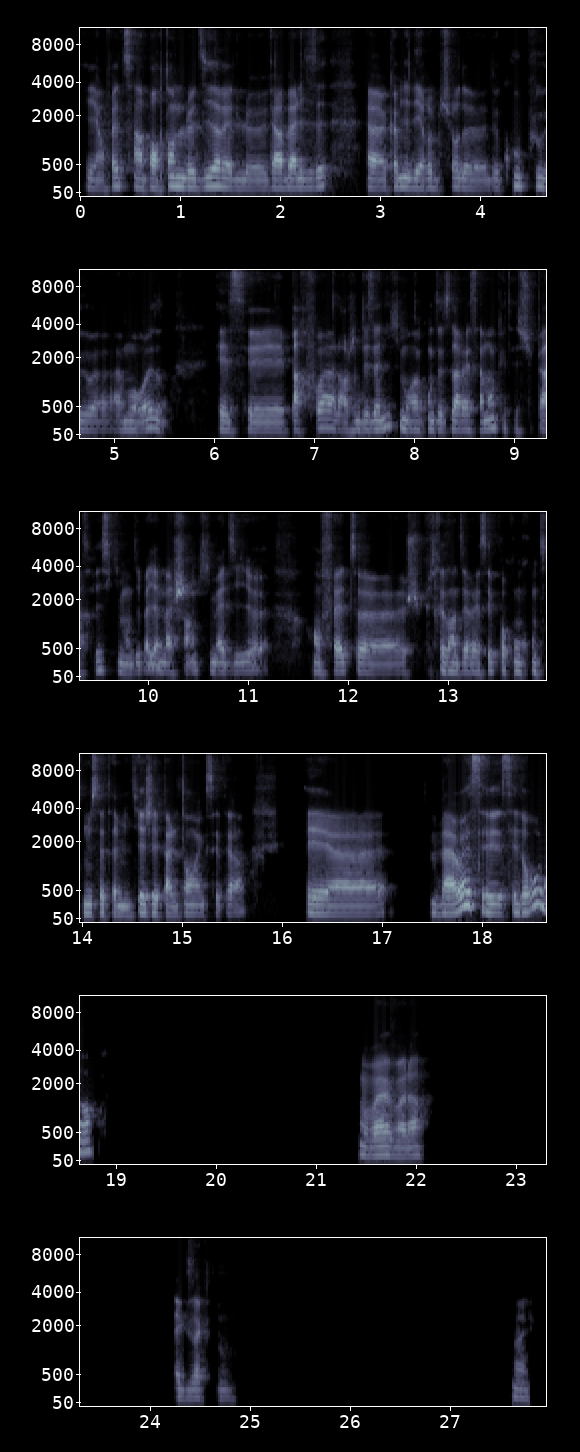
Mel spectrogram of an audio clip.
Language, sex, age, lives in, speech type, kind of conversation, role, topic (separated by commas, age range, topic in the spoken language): French, male, 30-34, France, conversation, unstructured, none, Qu’est-ce qui rend une amitié vraiment forte selon toi ?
